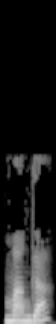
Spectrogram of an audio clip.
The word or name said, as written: mangga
